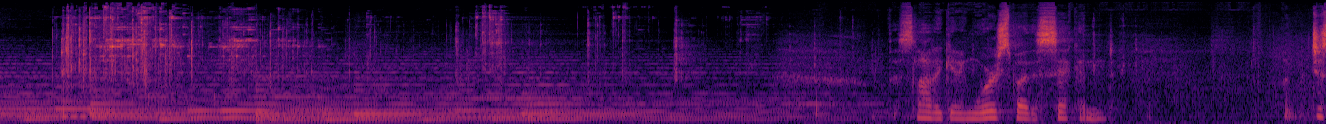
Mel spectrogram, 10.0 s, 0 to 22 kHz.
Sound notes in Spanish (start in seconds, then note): 0.4 cadenas tintineando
